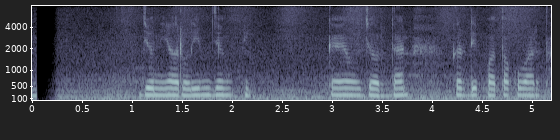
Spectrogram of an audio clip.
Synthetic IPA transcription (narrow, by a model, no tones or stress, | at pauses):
d͡ʒuniɔrlimd͡ʒɨŋpi | kɛɔd͡ʒɔrdankɨrdipɔt̪ɔkuwart̪a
